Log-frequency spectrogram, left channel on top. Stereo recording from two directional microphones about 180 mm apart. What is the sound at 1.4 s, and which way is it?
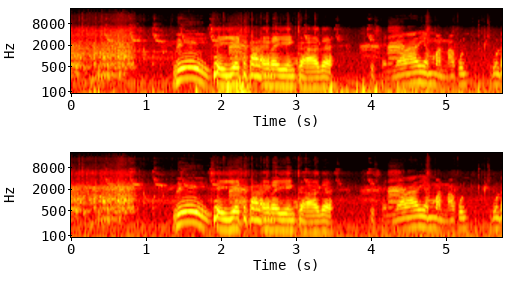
Speech, 40° left (ahead or behind).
